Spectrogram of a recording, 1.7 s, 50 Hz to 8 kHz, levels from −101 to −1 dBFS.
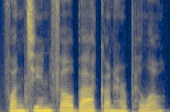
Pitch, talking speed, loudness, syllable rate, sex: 185 Hz, 210 wpm, -16 LUFS, 5.5 syllables/s, female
